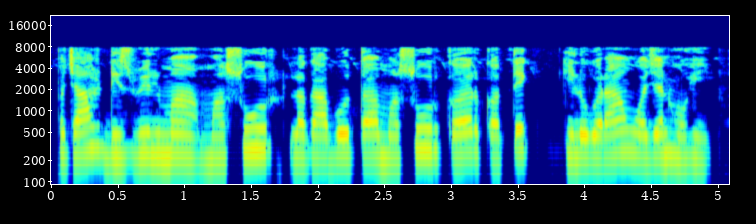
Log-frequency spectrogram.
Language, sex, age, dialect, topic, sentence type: Chhattisgarhi, male, 25-30, Northern/Bhandar, agriculture, question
